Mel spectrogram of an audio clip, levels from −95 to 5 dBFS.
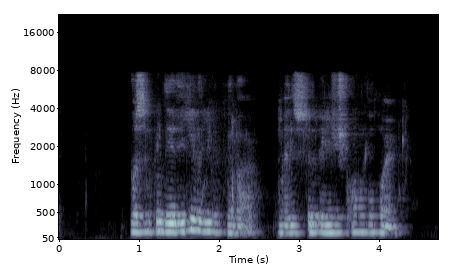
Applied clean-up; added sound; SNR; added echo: neural mask model DeepFilterNet 3.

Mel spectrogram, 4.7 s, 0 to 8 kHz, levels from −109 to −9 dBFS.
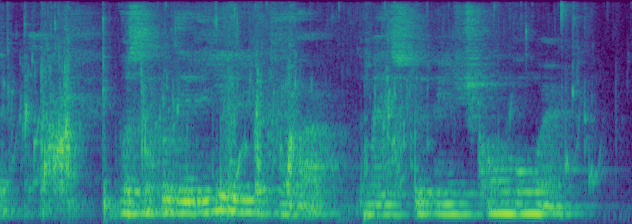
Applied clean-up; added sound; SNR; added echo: none; Sink (filling or washing); 7 dB; reverberation time 0.5 s.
